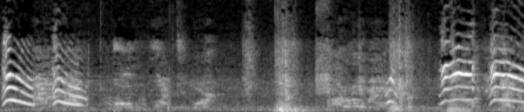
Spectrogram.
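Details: Pomeranian puppies, nine days old, whimpering in short arched squeaks at the start and end, with handling rustles and thumps in between and a little background music.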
